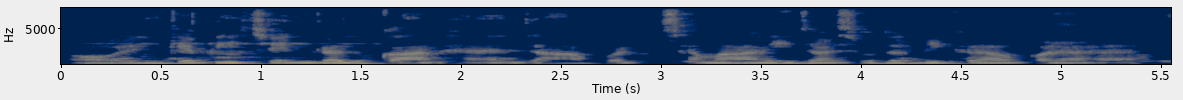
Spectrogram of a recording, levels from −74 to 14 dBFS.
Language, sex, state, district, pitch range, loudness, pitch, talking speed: Hindi, male, Bihar, Muzaffarpur, 125-130 Hz, -28 LUFS, 130 Hz, 160 wpm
